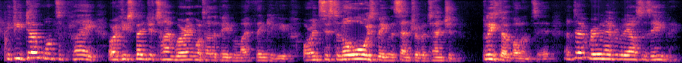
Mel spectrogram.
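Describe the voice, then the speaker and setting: A man with a fairly high voice talks informally and instructively, like a presenter giving practical advice. His delivery is conversational but emphatic. The recording is echoey, with the microphone some way off. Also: expressive, fast talker, darkish tone. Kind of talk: informal explanatory talk to camera or audience. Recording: echoey room, distant microphone.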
